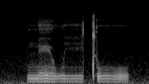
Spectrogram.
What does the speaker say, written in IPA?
n̪ewiː tʼu

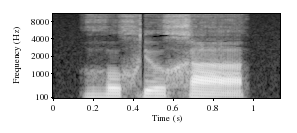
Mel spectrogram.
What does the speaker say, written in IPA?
ɦoxɾʲoxa

